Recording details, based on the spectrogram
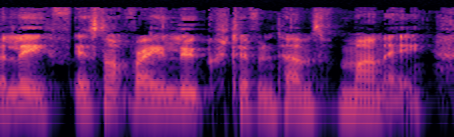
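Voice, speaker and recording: A southern English accent in a very clean recording with a silent background. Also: woman. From Kent, south-east England. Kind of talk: interview conversation.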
